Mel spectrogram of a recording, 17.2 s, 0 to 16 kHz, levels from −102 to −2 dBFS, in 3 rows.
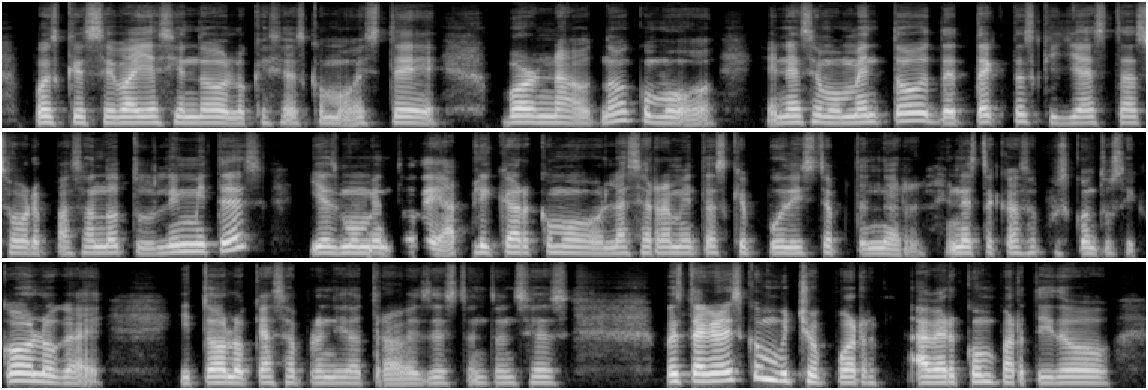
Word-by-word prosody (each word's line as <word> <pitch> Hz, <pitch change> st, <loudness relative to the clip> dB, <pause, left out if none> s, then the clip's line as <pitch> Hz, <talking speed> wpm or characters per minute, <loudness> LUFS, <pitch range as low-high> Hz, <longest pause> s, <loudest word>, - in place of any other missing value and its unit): pues, 185 Hz, -1 st, +2 dB
que 180 Hz, -, -1 dB
se 175 Hz, 0 st, -1 dB
vaya 180 Hz, +1 st, +4 dB
haciendo 175 Hz, -1 st, +1 dB
lo 160 Hz, -1 st, -3 dB
que 175 Hz, -, -13 dB
decías, -, -, -7 dB
como, 165 Hz, -, -6 dB
este, 175 Hz, 0 st, -1 dB, 0.3 s
burnout, 185 Hz, -1 st, +2 dB
¿no? 240 Hz, +5 st, -3 dB
Como 175 Hz, -6 st, -2 dB, 0.2 s
en -, -, -4 dB
ese 190 Hz, +1 st, +1 dB
momento 195 Hz, +6 st, +1 dB
detectas 200 Hz, +3 st, -1 dB
que 175 Hz, -, -10 dB
ya 175 Hz, +1 st, -1 dB
estás 175 Hz, 0 st, -4 dB
sobrepasando 175 Hz, +1 st, -2 dB
tus 155 Hz, -1 st, -10 dB
límites 210 Hz, -, +1 dB, 0.2 s
y 180 Hz, -, +2 dB
es 175 Hz, -, -1 dB
momento 175 Hz, 0 st, +1 dB
de -, -, +2 dB
aplicar 185 Hz, -1 st, -1 dB
como 180 Hz, -3 st, -3 dB
las 170 Hz, +1 st, -4 dB
herramientas 175 Hz, 0 st, -3 dB
que -, -, -5 dB
pudiste 170 Hz, +1 st, -3 dB
obtener, 150 Hz, -4 st, -6 dB
en -, -, +1 dB
este 170 Hz, -, -5 dB
caso, 175 Hz, +1 st, -6 dB
pues, 175 Hz, -3 st, -16 dB
con 165 Hz, -, -4 dB
tu -, -, -13 dB
psicóloga 215 Hz, -6 st, +3 dB
y -, -, -14 dB, 0.4 s
y 165 Hz, -, -5 dB
todo 180 Hz, 0 st, +5 dB
lo 170 Hz, -1 st, +3 dB
que 180 Hz, -, +2 dB
has 180 Hz, -, -9 dB
aprendido 170 Hz, -1 st, -3 dB
a 165 Hz, -, -5 dB
través 150 Hz, -2 st, -4 dB
de 170 Hz, -, -3 dB
esto. 165 Hz, 0 st, -9 dB
Entonces, 170 Hz, +1 st, -6 dB, 0.4 s
pues, 215 Hz, 0 st, +4 dB
te 215 Hz, -, +10 dB
agradezco 245 Hz, +7 st, +7 dB
mucho 220 Hz, -7 st, +4 dB
por 175 Hz, -1 st, +1 dB
haber 180 Hz, +1 st, +6 dB
compartido, 175 Hz, -3 st, 0 dB
175 Hz, 210 wpm, -23 LUFS, 170-190 Hz, 0.4 s, te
